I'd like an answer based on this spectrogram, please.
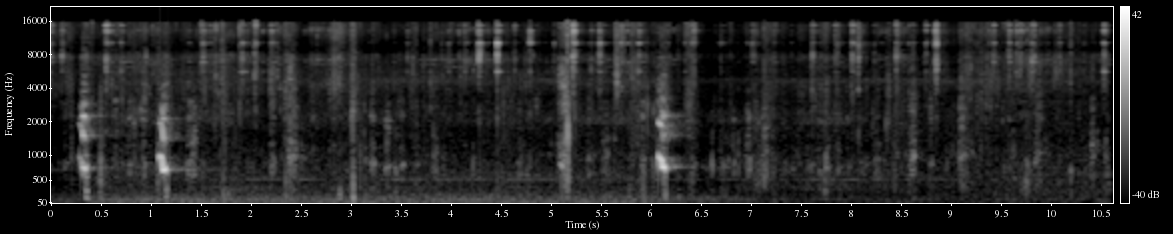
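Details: Beagle; bay; giving voice while hunting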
